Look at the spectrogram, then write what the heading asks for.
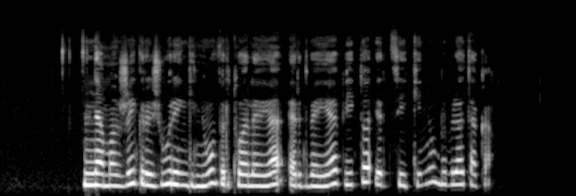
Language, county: Lithuanian, Vilnius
